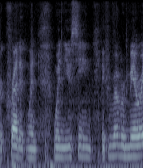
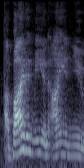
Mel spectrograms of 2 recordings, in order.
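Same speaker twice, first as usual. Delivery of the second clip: loud proclamation; 2 semitones higher, 7 dB louder than usual. Acted. Preacher quoting Jesus to his congregation, loud proclamation. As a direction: ring it out loud, stressing abide.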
